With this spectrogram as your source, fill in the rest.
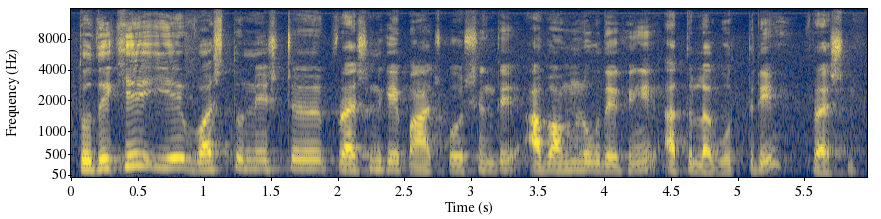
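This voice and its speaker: A man's voice: on the high side, moderate pace, a little mellow, slight background noise. A man teaching, patiently explaining exam answers step by step and checking in constantly with his students. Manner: patient, repetitive, checks in with frequent "okay".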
